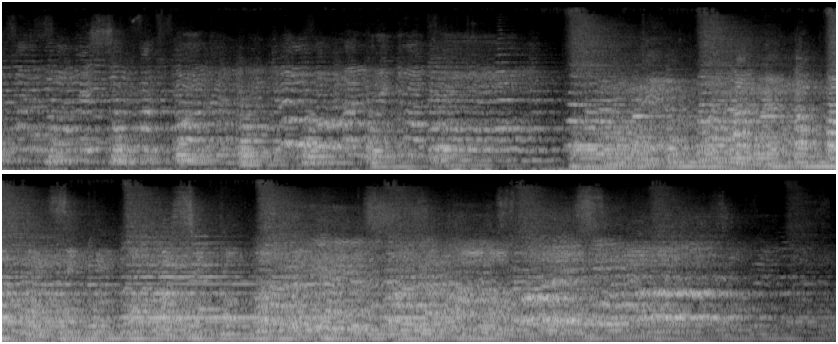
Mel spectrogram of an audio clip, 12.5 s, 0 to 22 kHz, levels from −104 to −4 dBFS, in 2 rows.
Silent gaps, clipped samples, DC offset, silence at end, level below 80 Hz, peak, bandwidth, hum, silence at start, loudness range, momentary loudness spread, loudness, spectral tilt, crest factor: none; under 0.1%; under 0.1%; 0 s; -60 dBFS; -24 dBFS; 19 kHz; none; 0 s; 5 LU; 8 LU; -39 LUFS; -5.5 dB/octave; 16 dB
